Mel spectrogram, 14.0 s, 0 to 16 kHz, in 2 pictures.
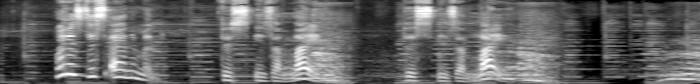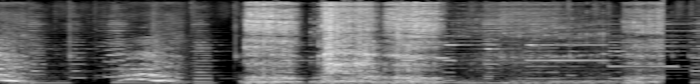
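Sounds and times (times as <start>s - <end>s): light background music: 0.0s - 14.0s
lion roaring: 2.8s - 7.5s, 8.1s - 13.7s.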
